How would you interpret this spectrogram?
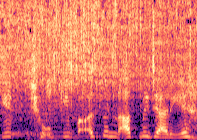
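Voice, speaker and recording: A woman as an anxious high-voiced young bride. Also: normal speed, over music. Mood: curious, anxious. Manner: anxious, earnest, exclamatory. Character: young new bride, timid, easily frightened daughter-in-law.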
